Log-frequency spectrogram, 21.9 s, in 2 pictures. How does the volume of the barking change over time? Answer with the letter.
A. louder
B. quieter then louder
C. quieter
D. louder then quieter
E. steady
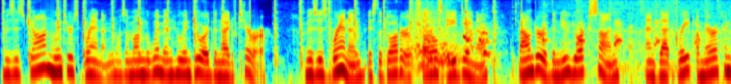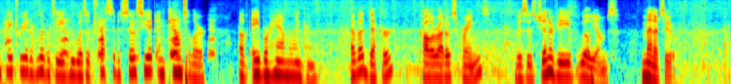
B.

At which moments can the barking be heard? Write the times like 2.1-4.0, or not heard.
6.2-14.2.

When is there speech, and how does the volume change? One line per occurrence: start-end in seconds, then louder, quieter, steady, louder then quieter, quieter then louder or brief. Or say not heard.
0.0-21.2 steady.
